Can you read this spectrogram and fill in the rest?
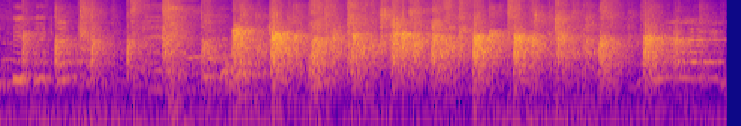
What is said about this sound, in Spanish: Bien, aplauso para los intérpretes.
